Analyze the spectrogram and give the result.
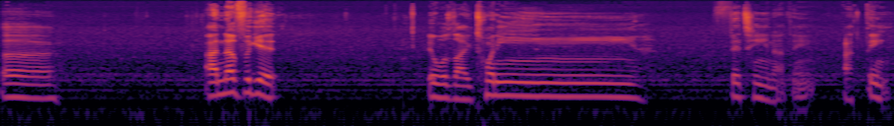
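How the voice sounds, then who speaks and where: A young man, a bit drunk, telling a long animated story in a casual interview, full of slang and swearing. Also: fairly high pitch, slow pace, long pauses, slight background noise. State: tipsy. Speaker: guest, aspiring rapper.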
